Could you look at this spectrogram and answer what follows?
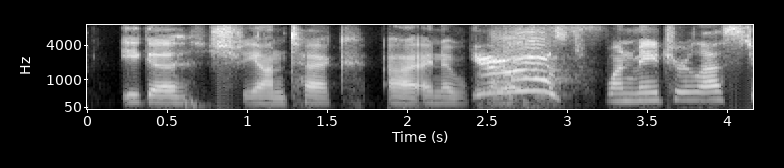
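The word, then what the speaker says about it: Świątek: Swiatek. And there is actually an N sound in there. It doesn't, she's Polish.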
